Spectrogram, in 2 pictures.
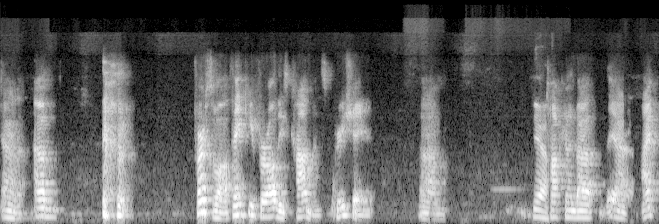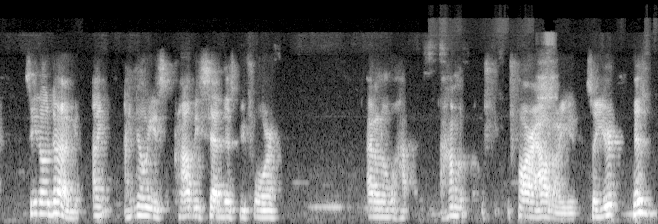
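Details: Adult male stroke survivor with aphasia, which he says has improved a great deal over time though he still forgets things; aphasia.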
